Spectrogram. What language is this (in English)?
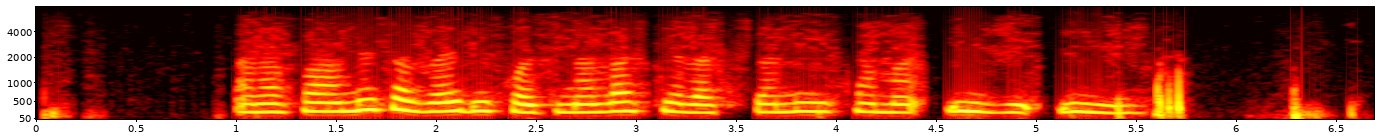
Swahili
